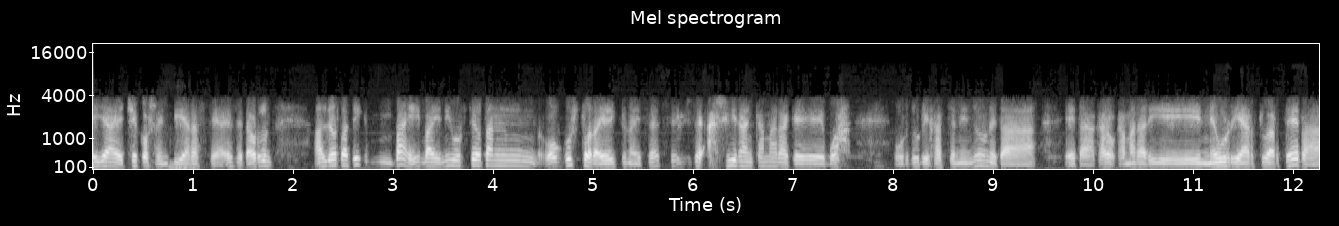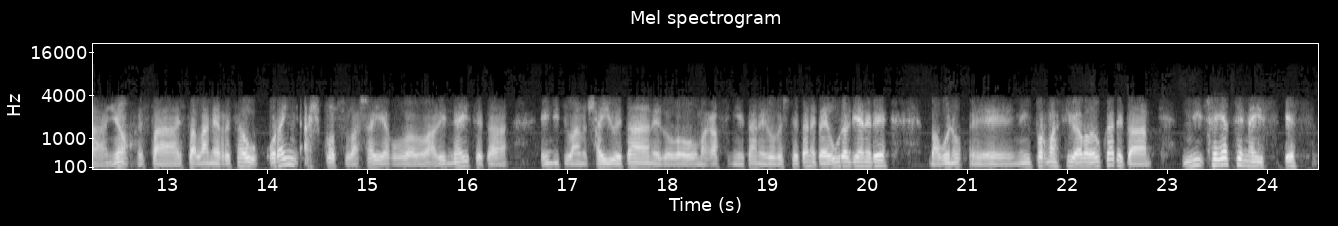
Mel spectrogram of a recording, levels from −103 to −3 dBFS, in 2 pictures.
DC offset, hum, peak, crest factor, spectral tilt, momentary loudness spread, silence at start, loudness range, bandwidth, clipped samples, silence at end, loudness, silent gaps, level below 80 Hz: under 0.1%; none; -2 dBFS; 18 dB; -9.5 dB/octave; 9 LU; 0 s; 3 LU; 4 kHz; under 0.1%; 0.25 s; -21 LUFS; none; -60 dBFS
